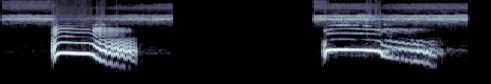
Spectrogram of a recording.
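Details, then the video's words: Two long barred owl hoots separated by a pause of about two seconds, each starting sharply, holding a low tone, then drooping downward at the close. "Bard Owl calls with intermission between calls."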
